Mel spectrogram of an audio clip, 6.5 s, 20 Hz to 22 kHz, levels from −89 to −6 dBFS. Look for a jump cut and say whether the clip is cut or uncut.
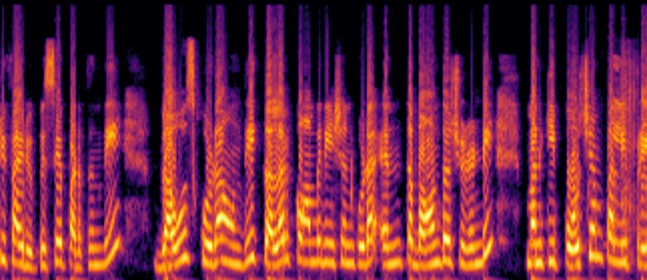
uncut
